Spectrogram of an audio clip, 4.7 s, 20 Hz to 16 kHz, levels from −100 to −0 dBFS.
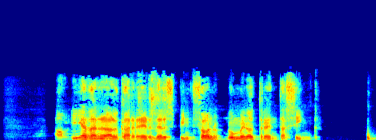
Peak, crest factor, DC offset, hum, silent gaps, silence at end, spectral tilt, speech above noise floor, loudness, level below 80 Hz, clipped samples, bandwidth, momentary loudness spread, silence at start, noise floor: -2 dBFS; 18 dB; under 0.1%; none; none; 0.1 s; -4 dB/octave; 48 dB; -18 LUFS; -58 dBFS; under 0.1%; 8.2 kHz; 15 LU; 0.7 s; -67 dBFS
